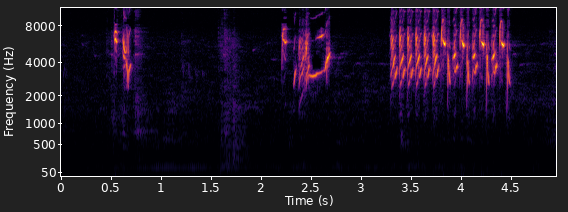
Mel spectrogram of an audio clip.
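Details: Wild European goldfinch giving a sharp chirp, then a twittering phrase with a rising liquid slur. It ends in a rapid, bright, rattling run of high notes lasting about a second.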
